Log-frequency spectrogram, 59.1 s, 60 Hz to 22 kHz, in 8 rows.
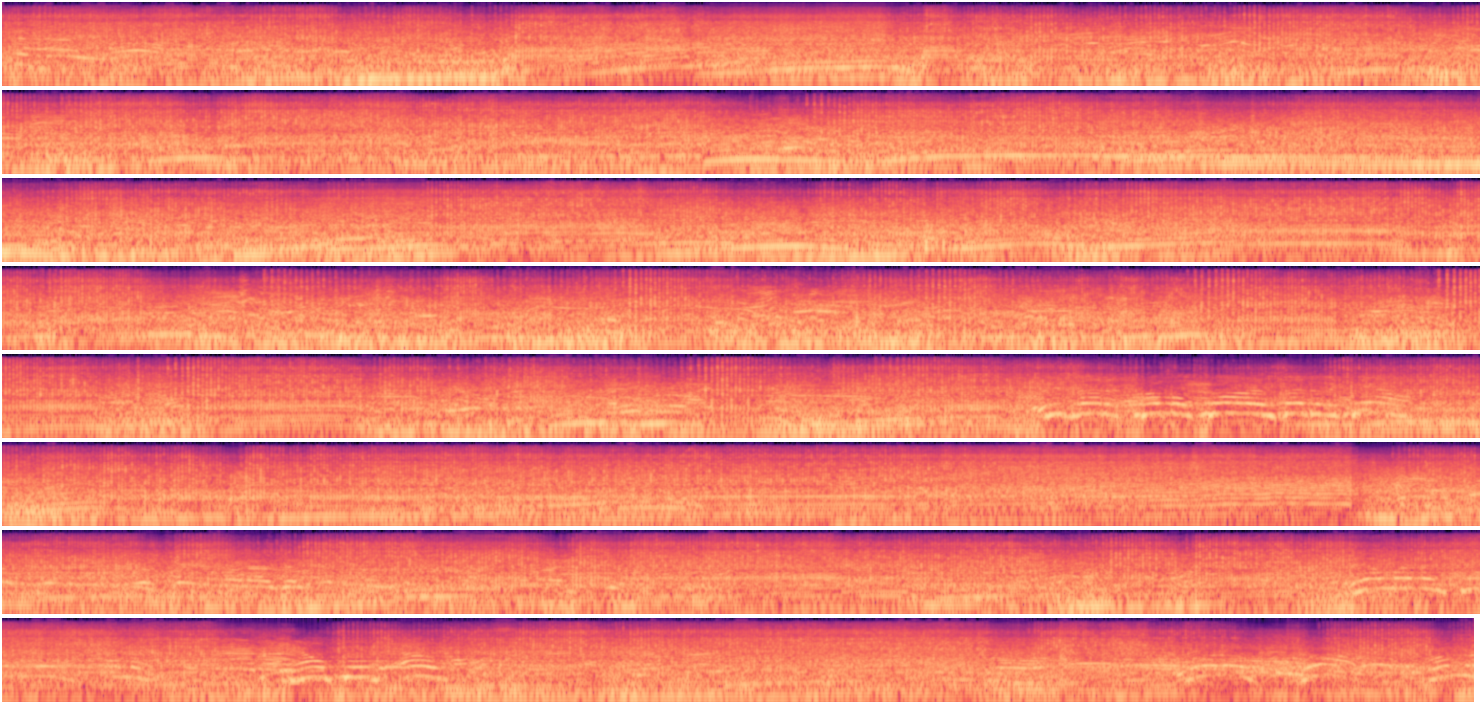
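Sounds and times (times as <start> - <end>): car engines revving: 0.0 - 59.0.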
